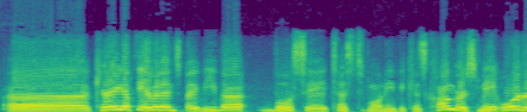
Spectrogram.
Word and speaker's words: viva voce: How do you say it? You say voce. – Yeah, so by voice. – Viva voce. – So viva voce. Voce, voca. Viva. It's by voice.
